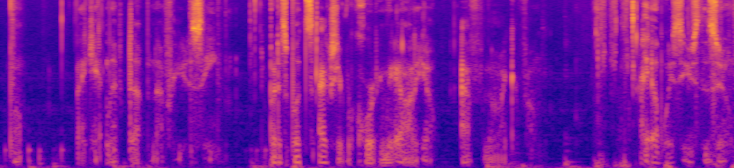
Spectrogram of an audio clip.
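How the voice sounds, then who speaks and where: Whispering at a very fast pace, the speaker leaves long, frequent pauses. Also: man. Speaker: ASMR content creator. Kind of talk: ASMR soft-spoken rambling. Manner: soft-spoken.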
